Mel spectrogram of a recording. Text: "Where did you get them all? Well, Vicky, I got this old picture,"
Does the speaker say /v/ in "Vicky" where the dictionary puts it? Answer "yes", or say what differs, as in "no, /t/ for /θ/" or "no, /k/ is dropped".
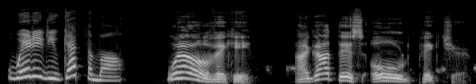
yes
